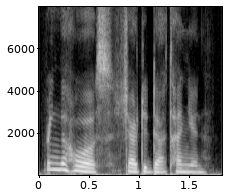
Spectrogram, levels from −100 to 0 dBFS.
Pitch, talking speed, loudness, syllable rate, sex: 200 Hz, 165 wpm, -16 LUFS, 5.8 syllables/s, female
